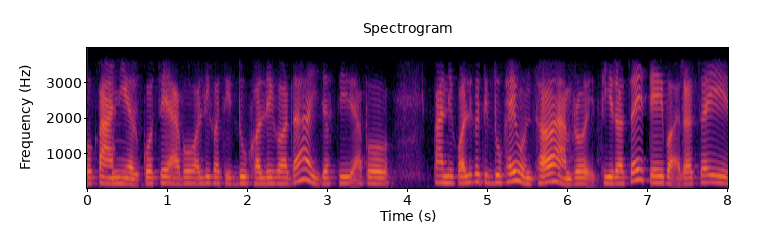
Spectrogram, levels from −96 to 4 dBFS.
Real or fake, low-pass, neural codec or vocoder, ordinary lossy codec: real; 3.6 kHz; none; AAC, 32 kbps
